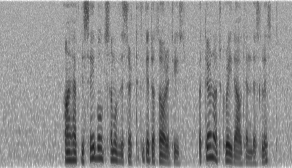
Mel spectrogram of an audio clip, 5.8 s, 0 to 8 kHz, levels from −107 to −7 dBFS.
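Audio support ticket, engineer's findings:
Nothing stood out on listening to this speech recording, which shows the usual call microphone processing, with the lowest bass trimmed away and nothing above 8 kHz.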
